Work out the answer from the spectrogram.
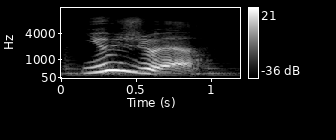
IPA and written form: ˈjuː.ʒu.əl (usual)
